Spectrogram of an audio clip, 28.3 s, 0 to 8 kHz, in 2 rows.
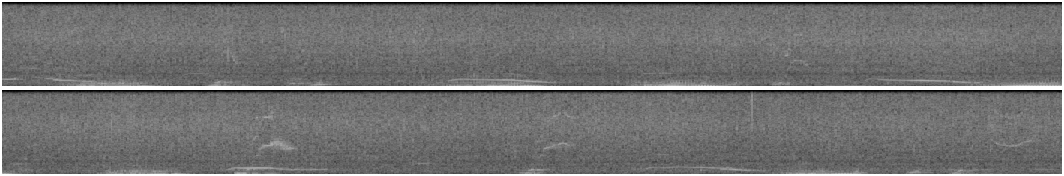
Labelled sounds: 2.4	2.8	humpback whale, 1.1 to 1.2 kHz
6.3	7.0	humpback whale, 0.97 to 1.2 kHz
17.5	18.1	humpback whale, 2.3 to 3.2 kHz
19.6	19.9	humpback whale, 0.97 to 1.1 kHz
21.3	21.8	humpback whale, 2.4 to 3.0 kHz
27.4	27.9	humpback whale, 2.6 to 5.6 kHz

